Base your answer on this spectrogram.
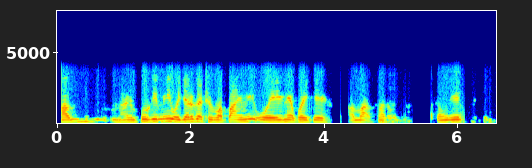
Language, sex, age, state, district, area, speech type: Manipuri, male, 60+, Manipur, Kangpokpi, urban, conversation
